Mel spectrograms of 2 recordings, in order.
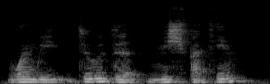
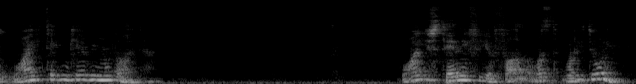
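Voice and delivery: higher, fast, puzzled questioning; quizzing rabbi; 8 semitones higher, faster than usual. Retold or imitated. Rabbi quizzing a son caring for parents, fast and higher. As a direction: rattle off the baffled questions.

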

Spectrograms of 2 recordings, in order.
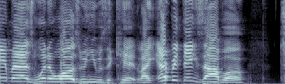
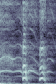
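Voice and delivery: short squealing giggle; high squeal laugh. Real, not acted. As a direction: cackle at the joke. Laughs again.

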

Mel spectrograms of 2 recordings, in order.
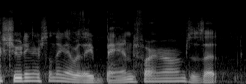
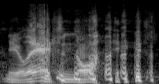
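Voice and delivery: slow, exaggerated Australian catchphrase; Australian accent; 3 semitones higher, 4 dB louder, much slower than usual. Host copying guest's knife line, drawn-out mock Australian accent. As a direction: drawl it as a hammed-up Australian. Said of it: "Australian accent".

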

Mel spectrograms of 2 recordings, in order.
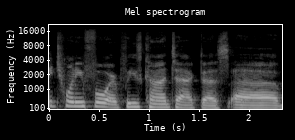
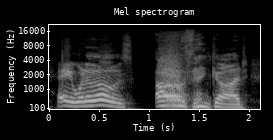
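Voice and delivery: acted relief; 4 semitones higher, 3 dB louder than usual. Acting out someone noticing the shoes.

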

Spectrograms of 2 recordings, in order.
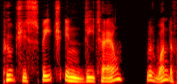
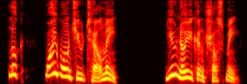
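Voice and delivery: insistent; 11 semitones higher, 5 dB louder than usual. Acted. Adora pleads with Moist.

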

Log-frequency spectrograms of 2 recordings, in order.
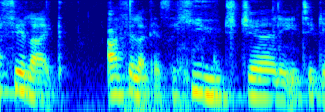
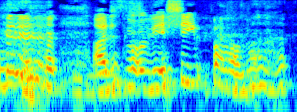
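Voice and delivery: high, loud, laughing outburst; real laughter bursting through the words; 6 semitones higher, 10 dB louder than usual. Real, not acted. Laughing admission of a dream.

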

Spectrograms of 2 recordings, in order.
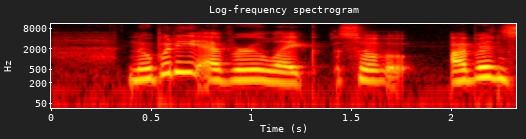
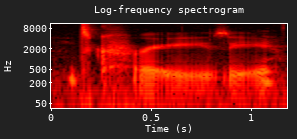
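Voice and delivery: breathy whispered aside, much softer; 14 dB quieter, much slower than usual. Real, not acted. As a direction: drop to a hushed whisper in awe. Repeated "it's crazy", whispered.

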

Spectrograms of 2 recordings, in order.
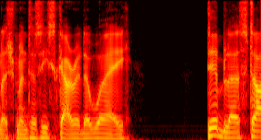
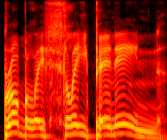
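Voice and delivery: higher, slow, sulky dog; sullen grumbling; 7 semitones higher, slower than usual. A narrator's reading. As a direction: grumble it from down among the legs. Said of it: "grumbled a sullen and totally ignored voice".

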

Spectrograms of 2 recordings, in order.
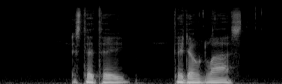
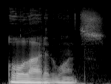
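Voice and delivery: normal talking voice

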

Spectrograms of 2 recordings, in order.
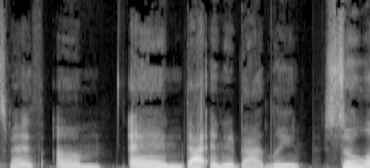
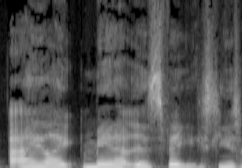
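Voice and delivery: usual speaking voice

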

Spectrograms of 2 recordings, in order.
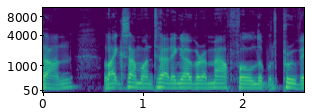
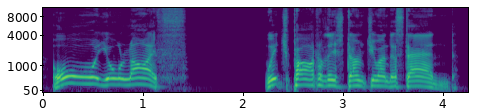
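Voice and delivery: much higher, slow, exasperated robber; swaggering gentleman highwayman; 6 semitones higher, slower than usual. Acted. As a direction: spell it out to a fool. Highwayman repeats.

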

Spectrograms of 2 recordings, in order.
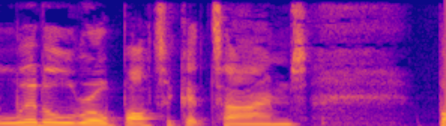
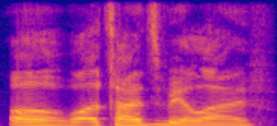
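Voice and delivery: ordinary talk

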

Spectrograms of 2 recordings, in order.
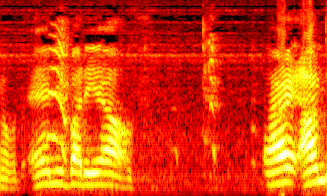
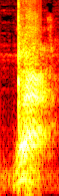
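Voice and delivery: sudden loud "wah!" sound effect; imitated smack noise; 3 semitones higher, 9 dB louder than usual.

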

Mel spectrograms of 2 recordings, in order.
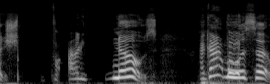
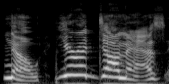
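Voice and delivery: slow, louder playful insult; mock scolding; 5 semitones higher, 7 dB louder, slower than usual. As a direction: scold the sister, laughing inside. Retold scolding of sister.

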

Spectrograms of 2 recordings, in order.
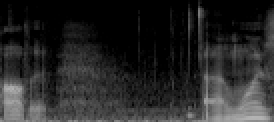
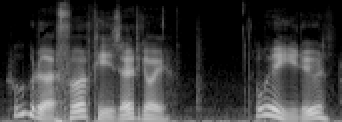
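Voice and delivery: loud, high-pitched Irish accent; Conor McGregor; 4 semitones higher, 10 dB louder than usual. Shown as a demonstration. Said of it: "I can do a Conor McGregor".

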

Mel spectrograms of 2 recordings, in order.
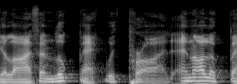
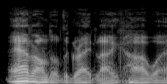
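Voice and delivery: ordinary delivery

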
